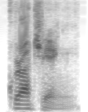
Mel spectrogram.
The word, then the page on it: grudging: American English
